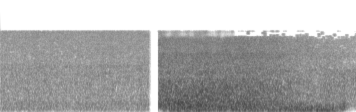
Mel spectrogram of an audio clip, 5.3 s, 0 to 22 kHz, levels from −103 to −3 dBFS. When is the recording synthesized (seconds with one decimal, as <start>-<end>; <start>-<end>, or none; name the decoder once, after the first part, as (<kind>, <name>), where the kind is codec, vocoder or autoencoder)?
1.4-3.5 (autoencoder, DAC-VAE)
